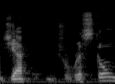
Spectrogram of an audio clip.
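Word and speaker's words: Jeff Driskel: Hey now, hey, the Broncos are you putting your dollar on Jeff Driscoll? Did I pronounce that? – Yes, you did.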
